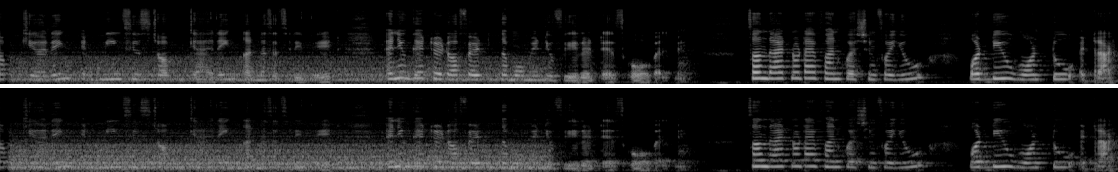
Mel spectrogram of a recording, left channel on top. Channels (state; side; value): normal; both; correlation 0.57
